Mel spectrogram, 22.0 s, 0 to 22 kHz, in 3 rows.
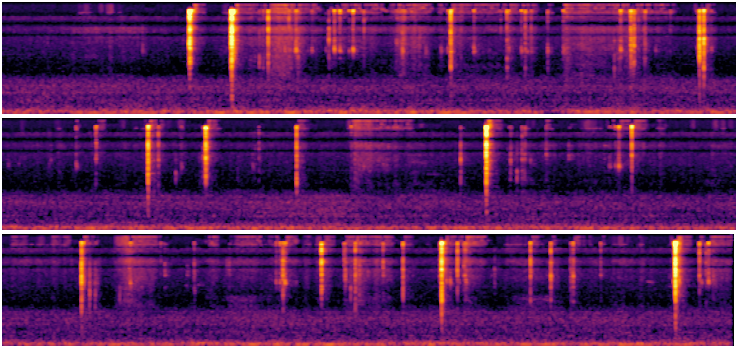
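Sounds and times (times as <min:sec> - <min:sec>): lock pick metallic clicks: 0:01.9 - 0:07.2, 0:08.2 - 0:09.6, 0:11.9 - 0:13.8, 0:17.3 - 0:22.0.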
